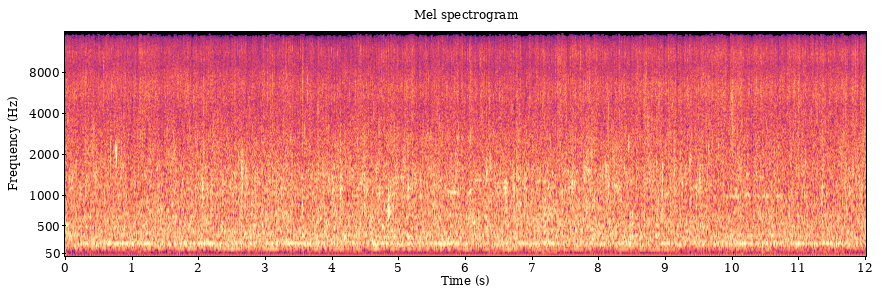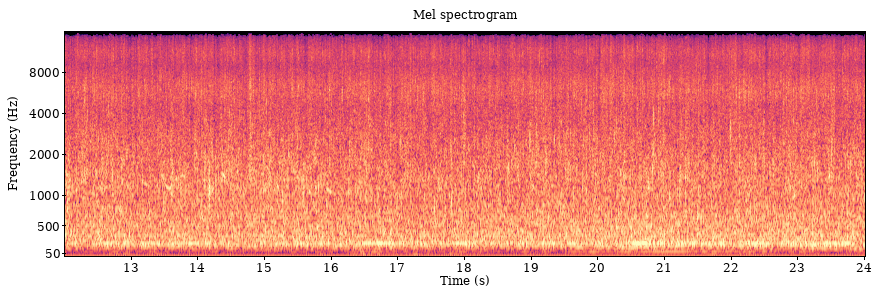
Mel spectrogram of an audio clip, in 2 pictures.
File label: fountain; corporate; titan fountain; Titanfall 2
